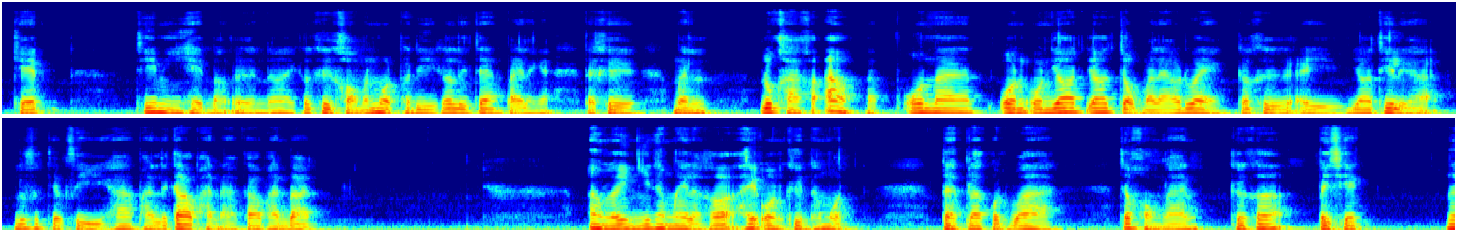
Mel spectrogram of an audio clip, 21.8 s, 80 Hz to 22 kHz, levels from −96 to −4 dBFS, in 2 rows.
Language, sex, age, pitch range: Thai, male, 20-39, 110-145 Hz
